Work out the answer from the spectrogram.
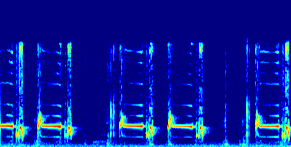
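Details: High steady whistles from a prinia, each ending in a grating chirp, delivered in loose pairs as a lure song with brief silent gaps between.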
